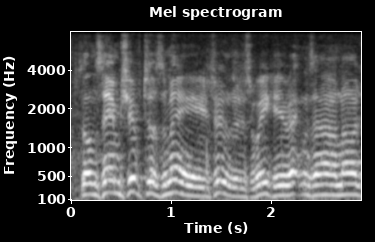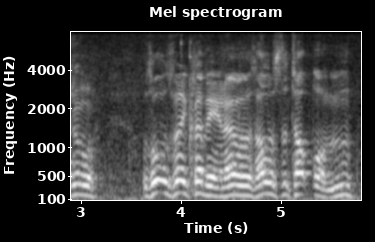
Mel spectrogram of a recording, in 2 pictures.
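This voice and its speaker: An actor as a gruff miner father. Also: high-pitched, a little fast, a little mellow, dull audio, slight background noise, natural voice. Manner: blunt, scornful, grumbling with dry laughs. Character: gruff middle-aged miner father, scornful and bitter.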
